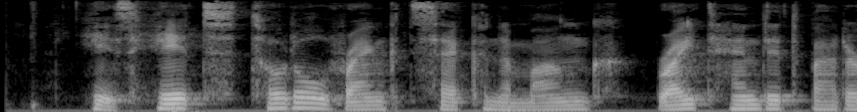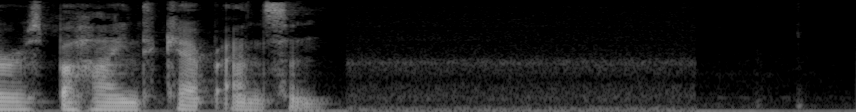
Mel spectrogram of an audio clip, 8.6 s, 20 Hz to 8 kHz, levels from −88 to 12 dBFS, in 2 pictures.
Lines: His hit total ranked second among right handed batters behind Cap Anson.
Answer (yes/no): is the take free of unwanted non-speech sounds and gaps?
yes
